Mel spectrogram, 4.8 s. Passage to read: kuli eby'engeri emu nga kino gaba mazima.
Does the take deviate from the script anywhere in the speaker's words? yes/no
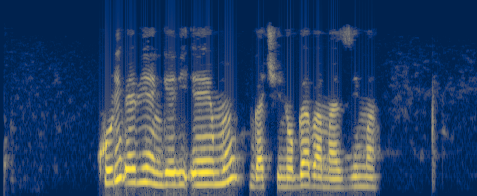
no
